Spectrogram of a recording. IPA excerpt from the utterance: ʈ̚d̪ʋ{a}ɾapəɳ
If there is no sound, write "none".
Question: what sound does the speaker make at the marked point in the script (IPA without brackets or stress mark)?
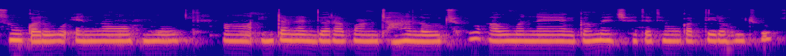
a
